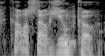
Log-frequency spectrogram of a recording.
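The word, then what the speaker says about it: Carlos del Junco: He's from Cuba, and therefore it's in Spanish, but therefore probably not as Spanish would pronounce it, but more as the Cubans would pronounce it. Carlos del Yunco. Yunco.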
